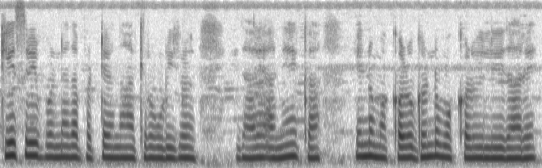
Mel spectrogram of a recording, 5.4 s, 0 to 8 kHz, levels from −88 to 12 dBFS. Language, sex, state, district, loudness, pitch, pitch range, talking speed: Kannada, female, Karnataka, Koppal, -16 LUFS, 190 Hz, 185-205 Hz, 130 wpm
